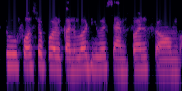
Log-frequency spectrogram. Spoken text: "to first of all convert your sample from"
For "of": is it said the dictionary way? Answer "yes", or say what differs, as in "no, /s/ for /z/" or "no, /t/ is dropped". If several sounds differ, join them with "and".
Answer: no, /p/ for /v/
